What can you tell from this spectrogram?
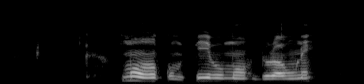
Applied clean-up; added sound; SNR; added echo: none; none; none; none.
